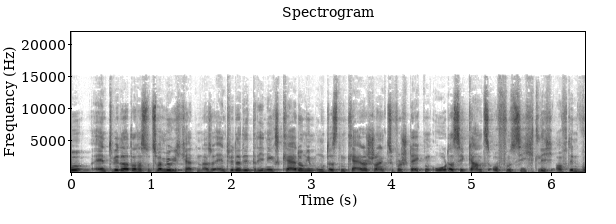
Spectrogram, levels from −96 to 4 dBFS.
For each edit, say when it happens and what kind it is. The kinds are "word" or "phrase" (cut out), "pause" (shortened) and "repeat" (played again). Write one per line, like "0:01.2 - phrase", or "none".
none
